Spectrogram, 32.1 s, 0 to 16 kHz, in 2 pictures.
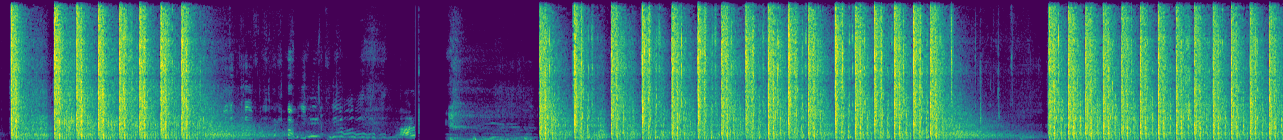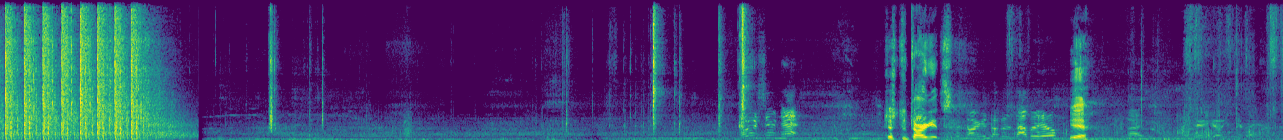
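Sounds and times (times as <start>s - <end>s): rapid gunshots: 0.0s - 3.2s, 6.7s - 12.4s, 13.1s - 18.5s.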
